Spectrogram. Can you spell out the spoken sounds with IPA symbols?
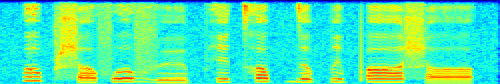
ɤ˥ p ɬ ʌ˨ f ɤ˦ v ʏː˨ pʰ ɪ˦ t̪ʰ ʌ˥ p d̪ ə˦ p ɪ˥ pʼ ʌː˥ ɬ ʌː˨

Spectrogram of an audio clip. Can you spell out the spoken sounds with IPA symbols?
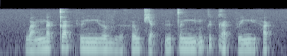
h w a˨˦ ŋ n a˦˥ k̚ t̪ a˦˥ t̚ h ɨ˧ n ɲ ɨ˧ ə̯ v ɨ̤˨˩ ə̯ h ə˧ w t͡ɕ a˨˩ t̚ ʔ ɨ˧ t̪ ə˧ n ɲ ə̰˧˥ m k ə˦˥ t̚ ɣ a˨˩ t̚ f e˧ ɲ i˧ h a˦˥ k̚

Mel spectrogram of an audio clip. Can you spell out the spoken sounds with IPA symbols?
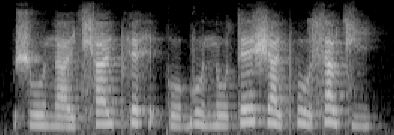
ʃ o˨ ʊ̯ n a˨ ɪ̯ t͡ɕʰ a˦ ɪ̯ pʰ ɛ˦˨ h ɪ˦ ʔ k o˨ ɡ o˦˨ ʊ̯ n o˨ t ɛ˦ ʃ a˦˨ ɪ̯ pʰ o˦˨ ʊ̯ sʰ a˦˨ ʊ̯ t͡ɕ i˨

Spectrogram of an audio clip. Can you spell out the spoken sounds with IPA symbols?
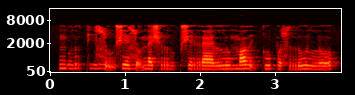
ŋ o̤ r k i̤ ɮ ṵ ʃ e ɮ o̰ n æ ʃ r o̤ p ʃ e r æ lː u m ɒ ð ḭ k u p o ɬ r u lː o

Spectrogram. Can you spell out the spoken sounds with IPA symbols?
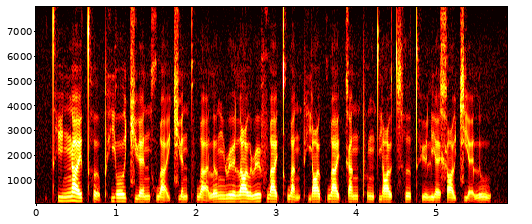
t̪ʰ i˧˥ ŋ a˧˥ ɪ̯ t̪ʰ ɤ̰˨˩ pʰ j o˥ ʊ̯ t͡ɕ ɥ ɛ˧˥ n x w a̰˨˩ ɪ̯ t͡ɕ ɥ ɛ˦ n pʰ w ä̰˨˩ l ɤ˥ ŋ ɻ ɻ̩˥˧ l ɑ˥˧ ʊ̯ ɻ ɻ̩˥˩ f w a˧˥ ɪ̯ kʰ w a̰˨˩ n pʰ j ɑ˥ ʊ̯ k w a˥˩ ɪ̯ k a˥ n pʰ ʊ˥˩ ŋ t̪ j ɑ˥ ʊ̯ t͡sʰ ɹ̩˥˩ t̪ʰ y˧˥ l j ɛ˧˥ x ɑ˧˥ ʊ̯ t͡ɕ j ɛ̰˨˩ l u˥˩

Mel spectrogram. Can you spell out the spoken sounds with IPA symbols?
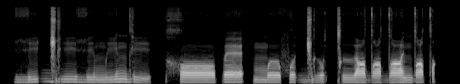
ɦ i ɡ͡ǁ iː ɦ i m i n d i | x ɔː p ɛ | m ɤ f ɤ ɡ͡ǁ ɯ o̯ ǀ ɯː dˤ ɤ dˤ i n d ɯ tˤ

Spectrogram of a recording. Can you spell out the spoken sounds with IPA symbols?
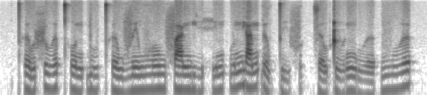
t̪ʰ ə˨˩˨ w ʂ u˨˩˦ ə̯ t̪ʰ o˨˩ n ɓ u˨˩˦ t̪ʰ ə˨˩ w v e˧ w ɣ o˧ w f a˧ ŋ j i˨˩ h i˧˥ n ʔ u˧˥ n j a˧˥ n ɗ ə˨˩˨ w t̪ i˨˩˨ f ə˦˥ k̚ s ə˨˩˦ w ʈ u˨˩˦ ə̯ ŋ u˨˩ ə̯ | v u˧˥ ə̯

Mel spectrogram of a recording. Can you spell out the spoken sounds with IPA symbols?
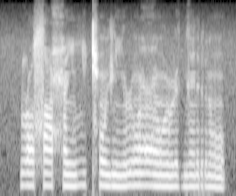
ɭ o sˤ a ħ ĩ ʎ ɪ cʰ õ ʒ ĩ ɹ õ ʕ õ ɭ ɪ ɡ ɛ̃ r õ

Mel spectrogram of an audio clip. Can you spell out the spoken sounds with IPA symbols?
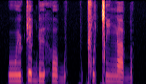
w ʉ ʈ e b ɽ ɨ h o b | ǁ u ǀ i ŋ a b

